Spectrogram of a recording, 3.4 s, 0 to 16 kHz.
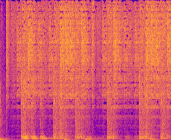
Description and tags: Punched in the chest 140
Awesome drum kit with a kick ass beat
mix, chest, drum, music, loops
